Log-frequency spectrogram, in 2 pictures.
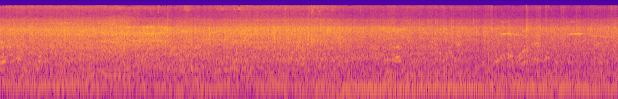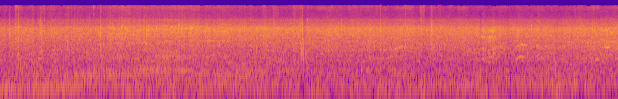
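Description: Street traffic from passing cars and motorbikes, a steady low rumble, with wind buffeting the camera's microphone.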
